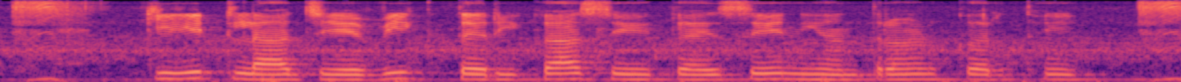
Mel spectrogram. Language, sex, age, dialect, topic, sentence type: Chhattisgarhi, female, 25-30, Eastern, agriculture, question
